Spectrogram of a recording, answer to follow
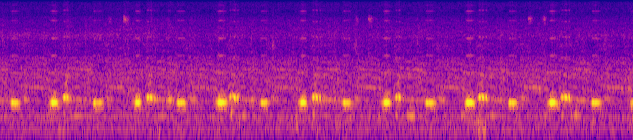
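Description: Faint, regular tick-tock: soft ticks about two and a half a second, alternating between two slightly different pitches, like a ticking clock.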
